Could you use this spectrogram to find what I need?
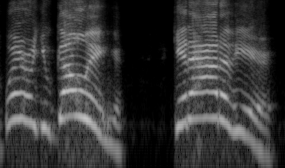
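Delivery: loud exasperated host throwing them out; angry maitre d'. Acted. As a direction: yell at the pigs to leave. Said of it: "The maitre d' says".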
